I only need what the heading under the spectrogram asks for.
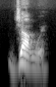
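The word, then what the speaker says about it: Yahweh: ser pronunciado sí la dicen algunos que la correcta traducción es yahwe o sea se tiene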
